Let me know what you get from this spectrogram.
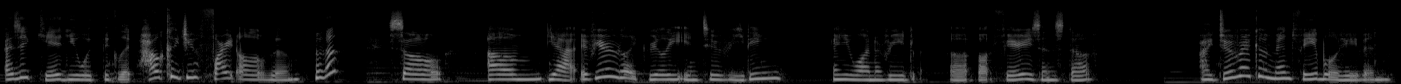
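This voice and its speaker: A woman streamer chats her way through a story game, with frequent fillers and little giggles. Her voice is slow and gravelly. Soft music plays faintly behind her. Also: fairly high pitch. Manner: chatty, giggly, lots of "like" and "um". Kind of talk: reading a story game aloud while chatting.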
